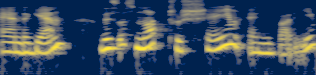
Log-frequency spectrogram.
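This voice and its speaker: A woman with a German accent talks at a very slow pace, her fairly high pitch moving in very wide swings. The background is quiet. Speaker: coach / vlogger. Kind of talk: monologue to camera. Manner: halting, with fillers.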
